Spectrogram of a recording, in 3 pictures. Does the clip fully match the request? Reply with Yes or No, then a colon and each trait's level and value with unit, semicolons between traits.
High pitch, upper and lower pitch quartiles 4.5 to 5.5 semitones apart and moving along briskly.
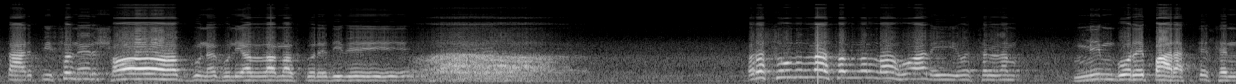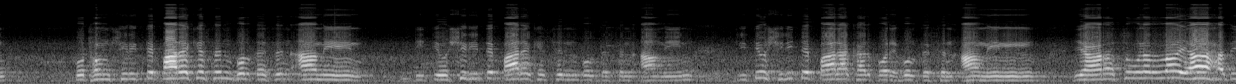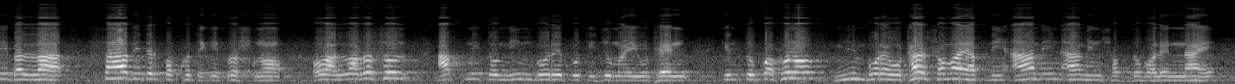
No: high, 220 Hz; average, 4.9 semitones; average, 100 wpm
